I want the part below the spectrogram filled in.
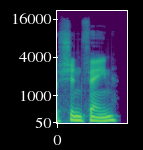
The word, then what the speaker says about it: Sinn Féin: It's called Sinn Féin. It doesn't look like that, but that's because we don't know how to pronounce Celtic words. So Sinn Féin.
